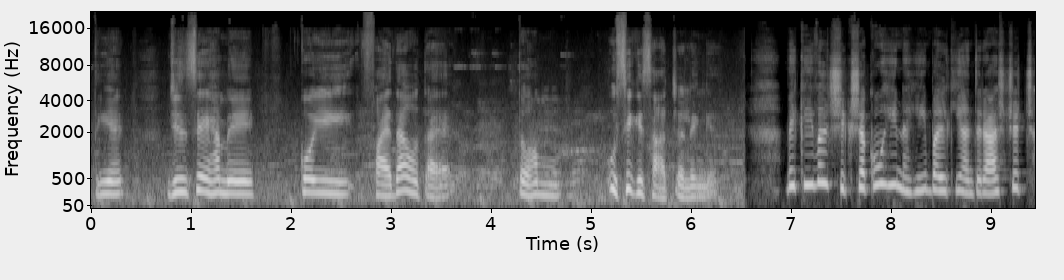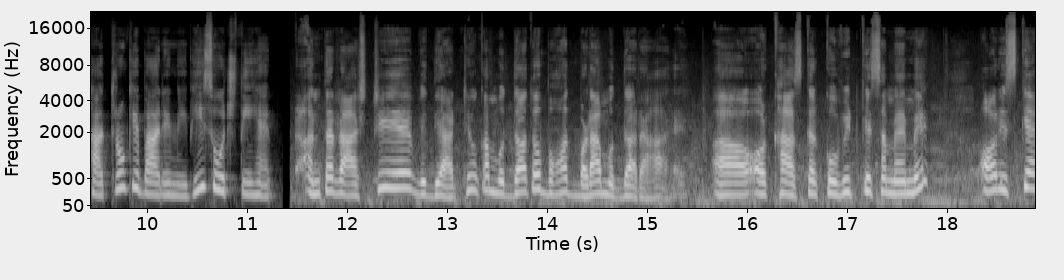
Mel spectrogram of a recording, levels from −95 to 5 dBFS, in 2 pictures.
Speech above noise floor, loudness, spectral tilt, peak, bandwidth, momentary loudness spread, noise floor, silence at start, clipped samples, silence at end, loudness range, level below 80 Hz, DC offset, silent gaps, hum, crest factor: 21 dB; -24 LUFS; -5 dB/octave; -8 dBFS; over 20 kHz; 14 LU; -45 dBFS; 0 s; under 0.1%; 0 s; 3 LU; -60 dBFS; under 0.1%; 11.35-11.42 s; none; 16 dB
